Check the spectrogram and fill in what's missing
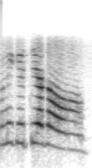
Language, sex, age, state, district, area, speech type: Assamese, female, 30-45, Assam, Nagaon, urban, conversation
